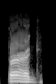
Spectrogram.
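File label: "burg", American English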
